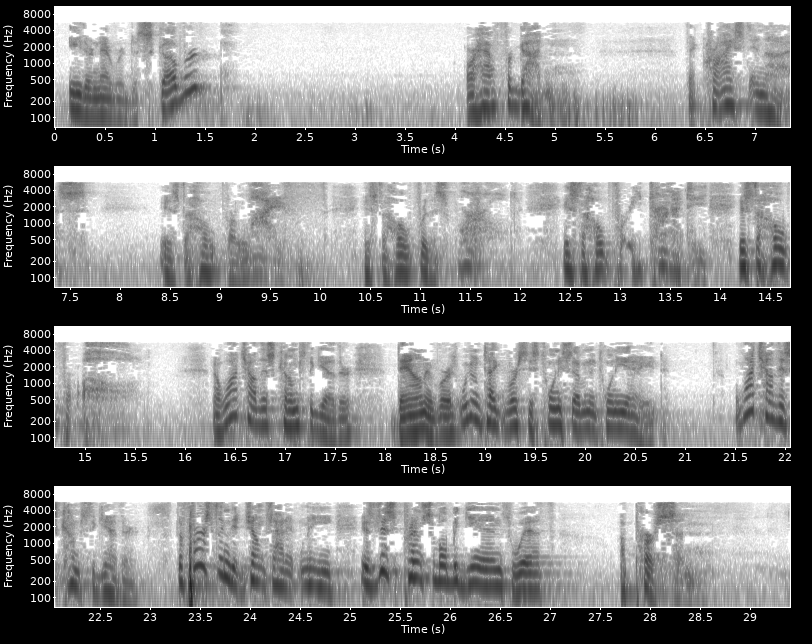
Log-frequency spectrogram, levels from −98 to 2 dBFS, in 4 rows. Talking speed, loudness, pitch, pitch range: 140 wpm, -30 LUFS, 140 Hz, 120-165 Hz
